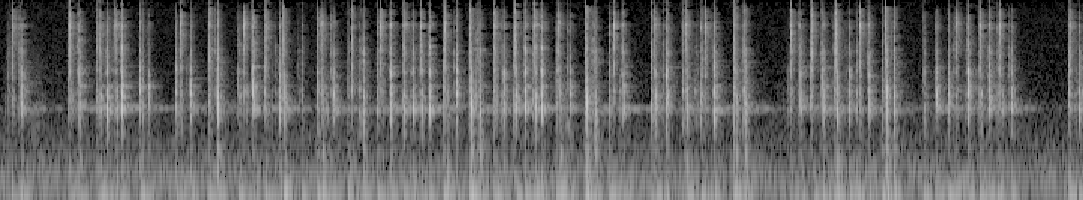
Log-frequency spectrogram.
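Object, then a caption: Plastic mechanical keyboard keys. Fingertips with medium nails press the hollow-shelled keys of a pink full-size plastic Razer Huntsman mechanical gaming keyboard with RGB backlight. The typing is fast, dense and clicky, with sharp bright clicks in bursts and short pauses between them. A faint steady tone runs underneath throughout.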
